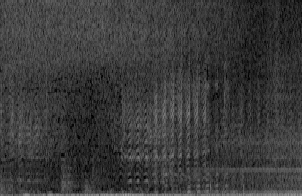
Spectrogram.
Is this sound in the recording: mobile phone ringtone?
no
